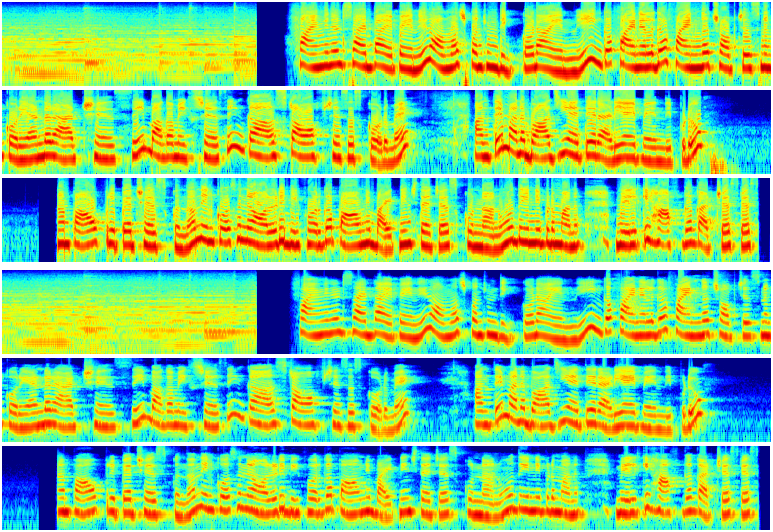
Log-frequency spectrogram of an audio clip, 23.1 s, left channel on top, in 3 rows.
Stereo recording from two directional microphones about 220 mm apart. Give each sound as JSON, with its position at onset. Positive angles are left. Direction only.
{"t": 3.0, "sound": "a woman's voice", "side_deg": 20}
{"t": 6.1, "sound": "speech", "side_deg": 25}
{"t": 15.9, "sound": "speech", "side_deg": 30}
